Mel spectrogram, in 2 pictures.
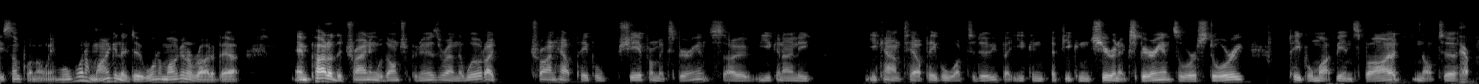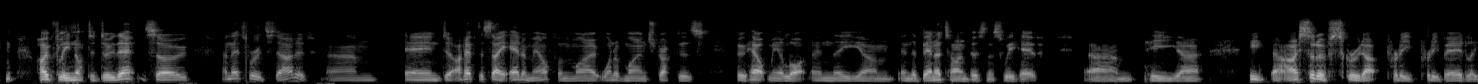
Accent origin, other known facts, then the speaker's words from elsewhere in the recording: New Zealand; being a Kiwi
